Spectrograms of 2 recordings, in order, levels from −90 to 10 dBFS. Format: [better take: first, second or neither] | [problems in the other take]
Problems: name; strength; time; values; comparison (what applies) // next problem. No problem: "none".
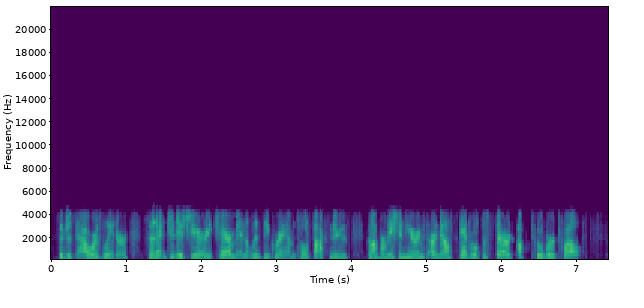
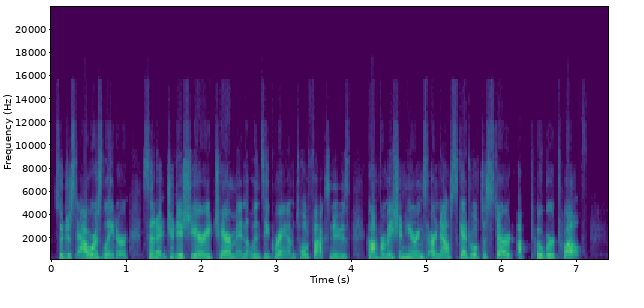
second | garbled, watery; badly; nothing above 4 kHz; slightly in the second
